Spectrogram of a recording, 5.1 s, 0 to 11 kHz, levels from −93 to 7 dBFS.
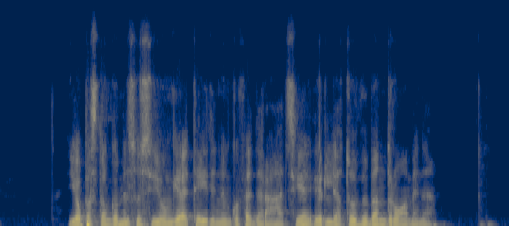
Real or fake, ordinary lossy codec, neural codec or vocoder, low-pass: real; Opus, 24 kbps; none; 7.2 kHz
